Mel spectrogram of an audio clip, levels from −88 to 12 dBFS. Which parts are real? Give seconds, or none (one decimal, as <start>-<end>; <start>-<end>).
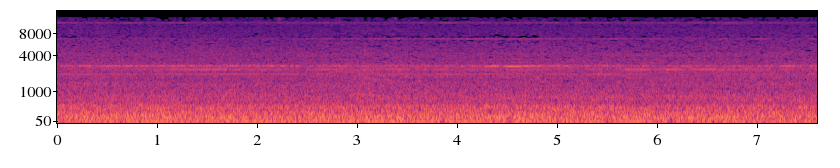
0.0-2.8; 3.5-5.8; 6.6-7.6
